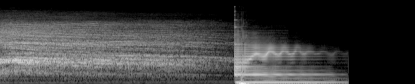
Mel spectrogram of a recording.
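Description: Cartoon sound effects: a hissy sound that fades away over about two seconds, then a loud springy boing with a wobbling pitch that cuts off suddenly about a second later.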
